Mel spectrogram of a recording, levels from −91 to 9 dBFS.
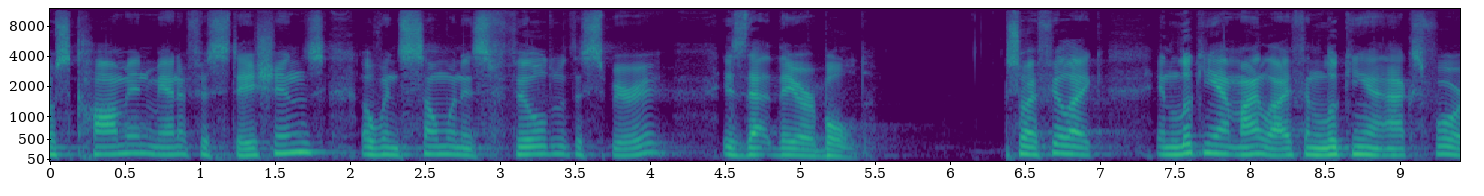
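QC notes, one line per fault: No faults found.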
